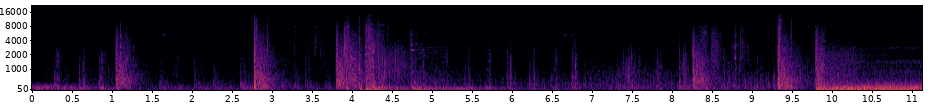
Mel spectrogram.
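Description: Gunfire from the Call of Duty Mobile video game comes as scattered sharp shots and short bursts over about eleven seconds, with thuds and footsteps between them, all at a fairly low level.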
